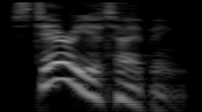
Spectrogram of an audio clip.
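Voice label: "stereotyping", British English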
